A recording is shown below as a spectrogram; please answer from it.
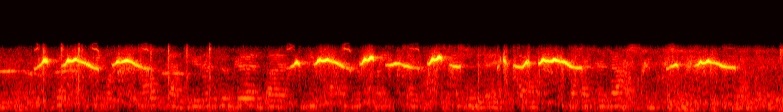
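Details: Pet bird singing the tune "bird is the word" indoors: a run of clear whistled phrases, each rising then falling, in bursts with short pauses between, no other sounds.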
